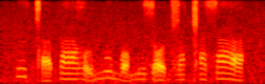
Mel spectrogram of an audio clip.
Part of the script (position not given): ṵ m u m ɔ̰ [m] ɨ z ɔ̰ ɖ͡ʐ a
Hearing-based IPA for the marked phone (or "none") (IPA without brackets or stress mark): m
